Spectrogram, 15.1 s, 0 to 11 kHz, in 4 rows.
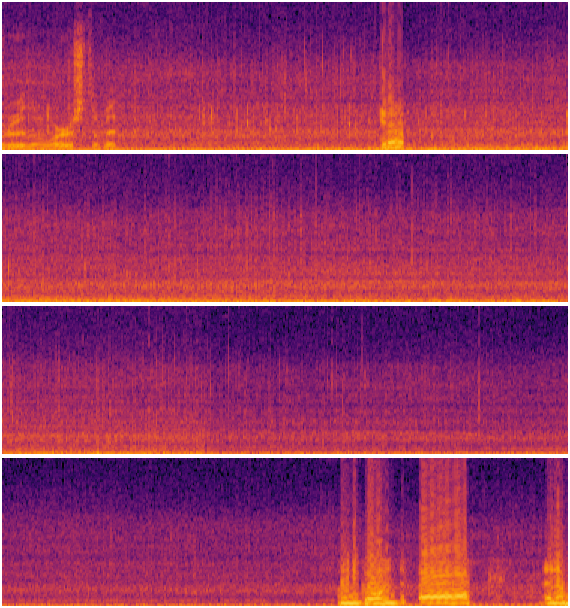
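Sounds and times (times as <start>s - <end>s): motorcycle engine running: 0.0s - 15.0s
wind noise on microphone: 6.7s - 9.0s.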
